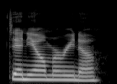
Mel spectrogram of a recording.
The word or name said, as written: Marino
